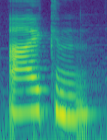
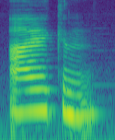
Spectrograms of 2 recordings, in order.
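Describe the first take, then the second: Both takes have the same delivery.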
